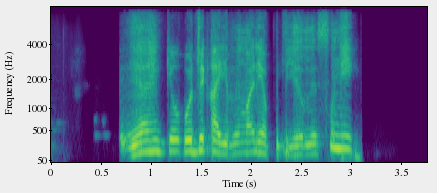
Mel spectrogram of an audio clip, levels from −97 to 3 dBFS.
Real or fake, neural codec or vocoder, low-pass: fake; codec, 16 kHz, 0.5 kbps, X-Codec, HuBERT features, trained on balanced general audio; 7.2 kHz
